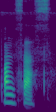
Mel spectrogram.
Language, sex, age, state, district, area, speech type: Assamese, female, 45-60, Assam, Dhemaji, rural, spontaneous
